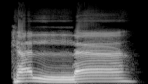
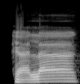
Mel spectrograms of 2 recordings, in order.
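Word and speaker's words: كلا: pengucapannya coba Ibu ucapkan kalah Nah demikian jadi dibaca dengan kala tidak kalah kalah namun kala Nah demikian Coba sekali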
